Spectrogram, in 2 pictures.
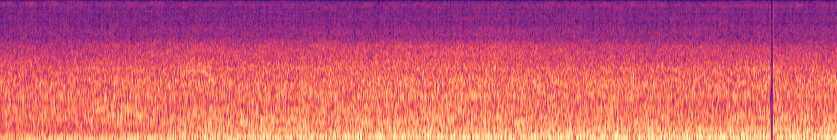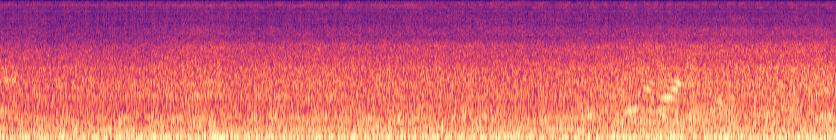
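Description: A steady mechanical drone with a constant low hum that holds unchanged throughout, and faint voices in the background near the end.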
